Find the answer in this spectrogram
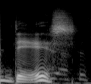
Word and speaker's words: DS: En francés se pronuncia de es, que suena exactamente igual que la palabra francesa para diosa.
